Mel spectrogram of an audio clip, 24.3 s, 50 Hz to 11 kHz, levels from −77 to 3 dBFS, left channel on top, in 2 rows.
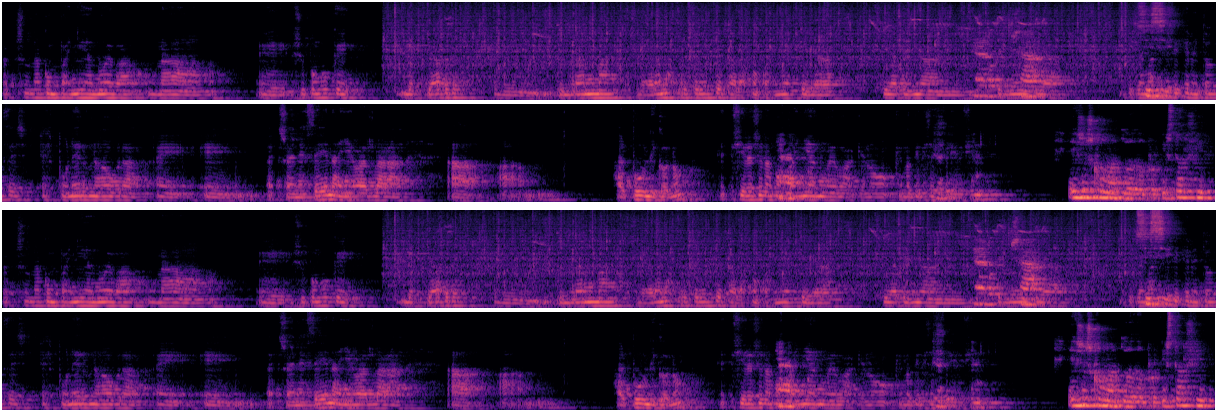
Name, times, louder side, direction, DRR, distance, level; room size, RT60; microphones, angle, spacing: voice 1, 0.0-2.2 2.5-3.5 3.9-8.4 8.8-10.6 11.2-17.7 18.2-21.9, left 1 dB, 20° left, 2.6 m, -33 dB
sound 1, 3.8-11.4, left 1 dB, 5° left, 2.4 m, -40 dB
voice 2, 9.7-10.4 11.3-11.7 19.9-20.1 21.4-21.6 21.8-22.0 22.7-24.2, equal, 60° right, 3.3 m, -25 dB
29.5 x 15.5 x 2.8 m
head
